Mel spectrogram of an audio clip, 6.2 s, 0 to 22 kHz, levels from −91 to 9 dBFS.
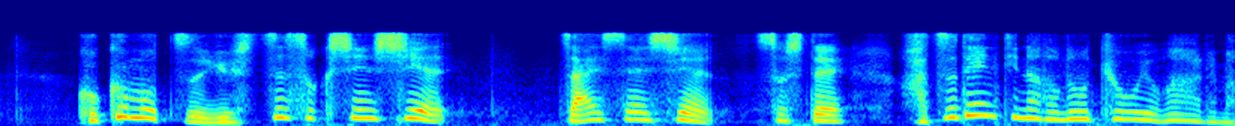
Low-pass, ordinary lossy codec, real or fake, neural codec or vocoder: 7.2 kHz; none; fake; codec, 16 kHz in and 24 kHz out, 0.9 kbps, LongCat-Audio-Codec, four codebook decoder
